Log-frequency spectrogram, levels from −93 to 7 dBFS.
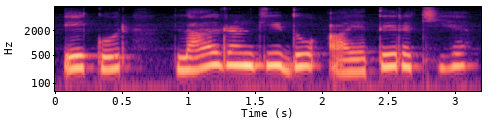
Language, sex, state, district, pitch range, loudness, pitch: Hindi, female, Jharkhand, Ranchi, 230-270 Hz, -14 LUFS, 260 Hz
